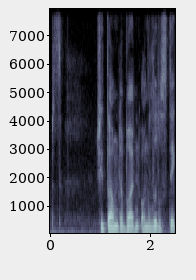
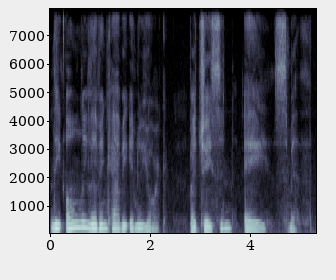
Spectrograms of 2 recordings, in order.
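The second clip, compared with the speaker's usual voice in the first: big, loud announcer read of the title; booming title announcement; 8 dB louder than usual. Acted. Narrator opening the story for the audience, booming announcement. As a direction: proclaim the title like a show opener.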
